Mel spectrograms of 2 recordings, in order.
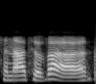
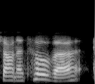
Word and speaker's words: Shana Tova: Well, there's also an interesting influence from English here, because English stresses most of its word on the penultimate syllable. And Hebrew, modern Hebrew, stresses most of the words on the ultimate syllable, mm-hmm. the last syllable. So, Shana Tova. – Shana Tova versus Shana Tova. And Shana Tova fits in better to the sound structure of English.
